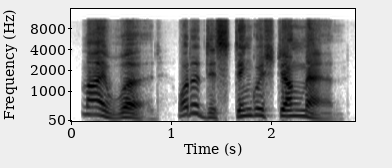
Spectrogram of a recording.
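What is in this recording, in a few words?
English male; Pirates Of The Caribbean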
